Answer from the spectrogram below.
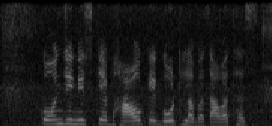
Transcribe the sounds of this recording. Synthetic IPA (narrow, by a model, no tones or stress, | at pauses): koːnd͡ʒiːnɪskebʱaːʋokeɡoːʈʰlɐbɐt̪aːʋət̪ʰɐs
